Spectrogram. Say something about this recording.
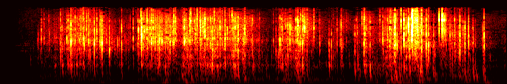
A crunching sound.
